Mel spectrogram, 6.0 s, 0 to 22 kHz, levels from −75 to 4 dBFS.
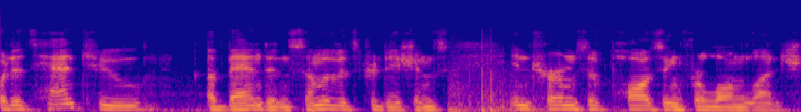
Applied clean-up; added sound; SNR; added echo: none; Fireworks; 18 dB; reverberation time 0.2 s.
